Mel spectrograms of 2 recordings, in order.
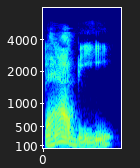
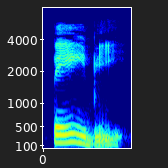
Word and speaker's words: baby: So in the word baby, we have a long A, not babby, but baby.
